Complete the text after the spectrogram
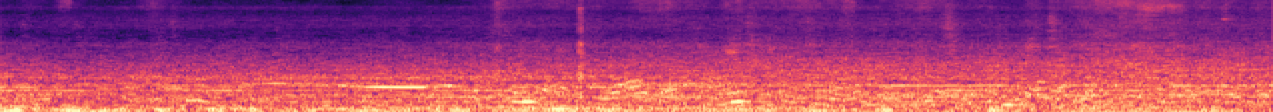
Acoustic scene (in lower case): subway train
